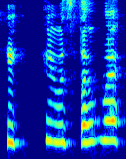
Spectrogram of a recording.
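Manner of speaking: gleeful retelling, giggles breaking in; laughing. Real, not acted.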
